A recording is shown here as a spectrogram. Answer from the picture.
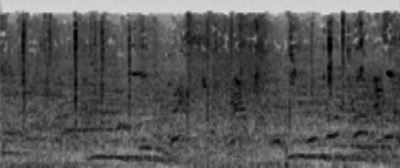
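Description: A basketball bouncing on a hardwood court as it is dribbled up the floor, with voices from the players and crowd in the arena.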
